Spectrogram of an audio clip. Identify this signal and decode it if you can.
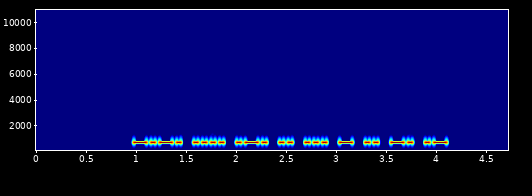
Morse code, heard as a keyed tone, about 28 wpm, 700 Hz. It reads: CHRISTINA
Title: USA Common Names - 28wpm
